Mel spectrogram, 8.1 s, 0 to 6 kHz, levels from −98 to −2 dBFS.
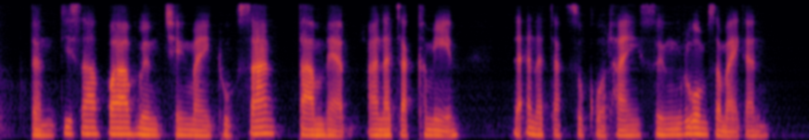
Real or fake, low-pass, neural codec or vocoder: fake; 5.4 kHz; codec, 16 kHz, about 1 kbps, DyCAST, with the encoder's durations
